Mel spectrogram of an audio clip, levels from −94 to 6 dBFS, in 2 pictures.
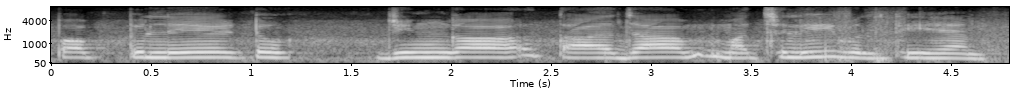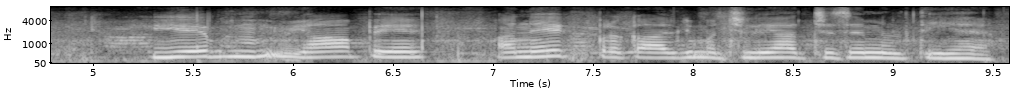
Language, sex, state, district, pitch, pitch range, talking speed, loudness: Hindi, female, Rajasthan, Jaipur, 240 Hz, 225-250 Hz, 115 wpm, -12 LUFS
